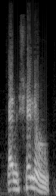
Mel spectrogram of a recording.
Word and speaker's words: Alhelou: So how would I pronounce it properly? Tell me. Alhelou.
